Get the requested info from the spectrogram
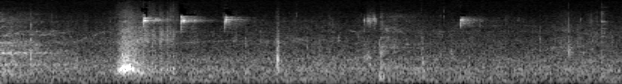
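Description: A golf driver striking a ball off the tee, one short sharp hit about a second in. Small birds chirp faintly in brief high notes through the rest.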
